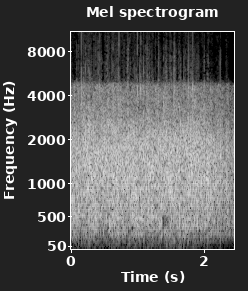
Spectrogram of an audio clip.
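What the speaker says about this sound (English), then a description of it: "I want to give you some applause right now for all of your accomplishments" Loud, dense applause from a crowd gathered in a yard at an evening event, steady clapping filling the moment without speech.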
